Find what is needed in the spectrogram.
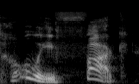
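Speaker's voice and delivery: slow, hushed, awed curse; stunned disbelief. Retold or imitated. Director recalling De Niro's yes, slow awed whisper. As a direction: say it slowly, like it cannot be true.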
